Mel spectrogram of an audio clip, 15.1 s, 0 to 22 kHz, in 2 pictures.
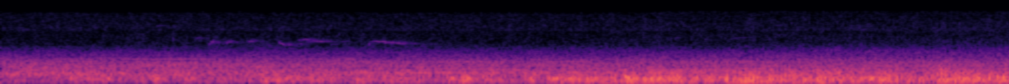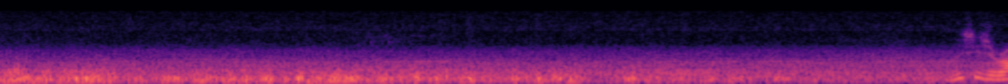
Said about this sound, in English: This is Ryanair to Dublin that's coming across, 737-800.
